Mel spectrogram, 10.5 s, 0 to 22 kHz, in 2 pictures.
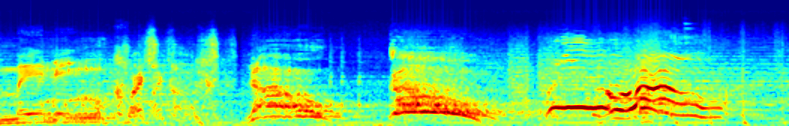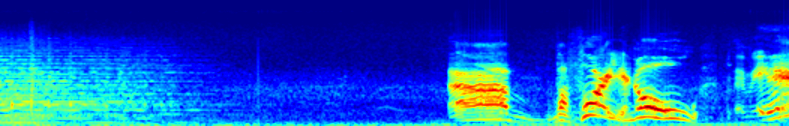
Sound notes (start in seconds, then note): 1.9 clamoring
